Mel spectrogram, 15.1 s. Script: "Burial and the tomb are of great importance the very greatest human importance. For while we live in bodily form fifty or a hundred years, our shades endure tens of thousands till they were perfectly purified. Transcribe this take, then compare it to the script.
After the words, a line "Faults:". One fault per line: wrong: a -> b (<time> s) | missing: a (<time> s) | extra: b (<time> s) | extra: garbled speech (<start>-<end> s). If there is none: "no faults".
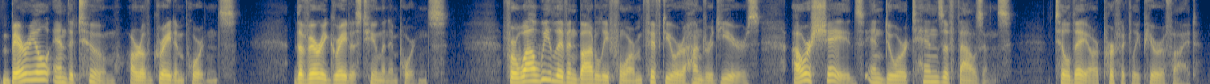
"Burial and the tomb are of great importance the very greatest human importance. For while we live in bodily form fifty or a hundred years, our shades endure tens of thousands till they are perfectly purified.
Faults:
wrong: were -> are (13.6 s)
